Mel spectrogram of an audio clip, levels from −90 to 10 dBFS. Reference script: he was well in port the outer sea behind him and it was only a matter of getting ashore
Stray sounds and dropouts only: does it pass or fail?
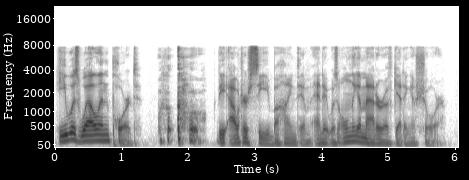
fail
